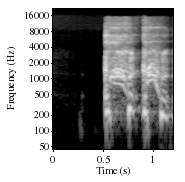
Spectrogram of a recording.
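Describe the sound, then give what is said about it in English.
Two sharp coughs, brought on by a tickle in the throat, come in quick succession after a moment of silence. Each is loud and raspy, and the second follows closely on the first. “Pardon me. Wrong week to have a little tickle in the back of the throat.”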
